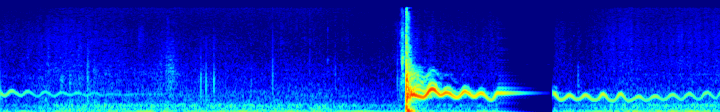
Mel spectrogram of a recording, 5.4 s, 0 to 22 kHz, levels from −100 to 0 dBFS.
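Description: At 3.73 to 4.16 s a call audio freeze stretches the last sound into a fading buzz, then about 170 ms of silence, likely from delayed packets draining the jitter buffer; playback resumes about 0.41 s late with nothing lost.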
